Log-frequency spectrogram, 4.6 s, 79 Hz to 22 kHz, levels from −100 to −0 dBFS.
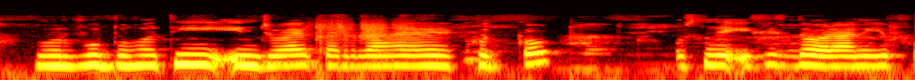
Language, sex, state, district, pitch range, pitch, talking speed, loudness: Hindi, female, Bihar, Muzaffarpur, 220-230 Hz, 220 Hz, 195 wpm, -26 LUFS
